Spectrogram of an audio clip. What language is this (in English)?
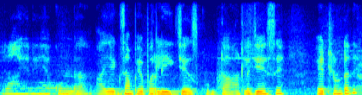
Telugu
